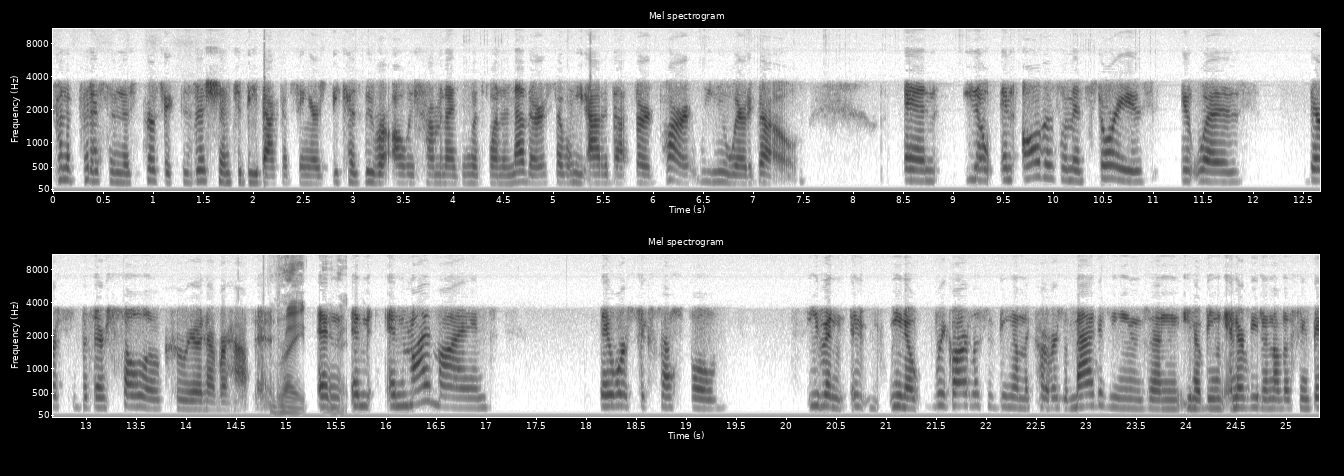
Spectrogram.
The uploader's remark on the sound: grabbed some time over the phone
